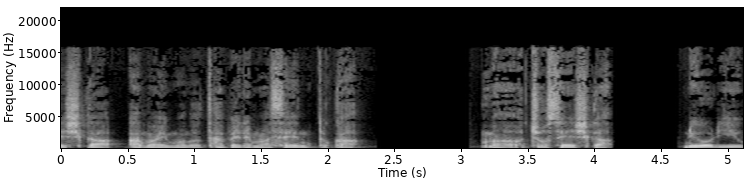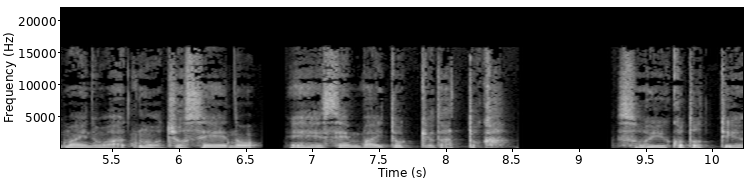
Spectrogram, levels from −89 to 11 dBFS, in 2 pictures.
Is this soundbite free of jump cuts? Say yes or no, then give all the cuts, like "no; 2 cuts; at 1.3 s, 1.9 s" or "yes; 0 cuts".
yes; 0 cuts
